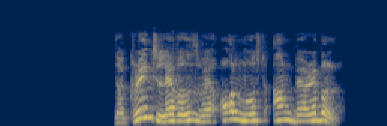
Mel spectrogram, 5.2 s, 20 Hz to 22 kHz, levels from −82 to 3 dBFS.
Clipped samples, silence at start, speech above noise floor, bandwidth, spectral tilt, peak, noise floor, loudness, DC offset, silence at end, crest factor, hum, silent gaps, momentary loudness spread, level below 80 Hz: under 0.1%; 1.55 s; over 75 dB; 7.6 kHz; -6.5 dB/octave; 0 dBFS; under -90 dBFS; -15 LUFS; under 0.1%; 0.65 s; 16 dB; none; none; 11 LU; -60 dBFS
